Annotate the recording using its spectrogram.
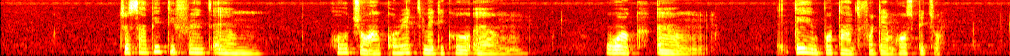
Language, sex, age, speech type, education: Nigerian Pidgin, female, 30-45, spontaneous, tertiary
